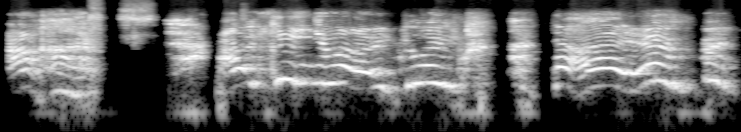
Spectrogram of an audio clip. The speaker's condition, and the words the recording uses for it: Cerebral palsy. So you just say, I need an interpreter because I have a speech impediment, and they just...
